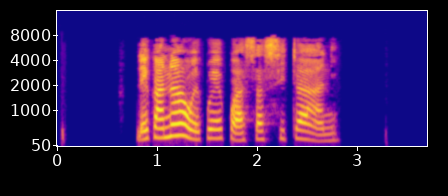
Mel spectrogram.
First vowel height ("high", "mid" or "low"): mid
